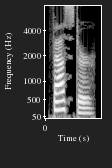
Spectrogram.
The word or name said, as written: faster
